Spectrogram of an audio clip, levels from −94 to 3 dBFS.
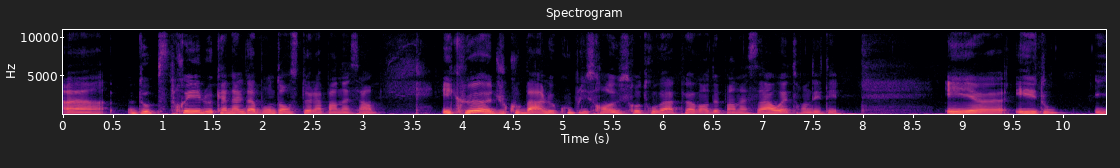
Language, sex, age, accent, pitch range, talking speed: French, female, 20-39, French, 155-200 Hz, 200 wpm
